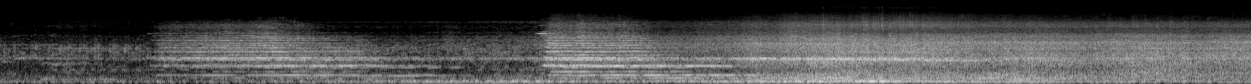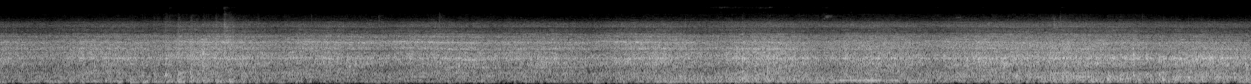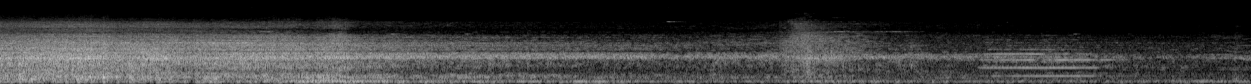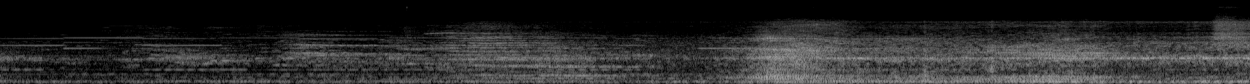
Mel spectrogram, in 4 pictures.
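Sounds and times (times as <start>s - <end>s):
train wheels rumbling on rails: 0.0s - 37.9s, 41.4s - 50.0s
locomotive air horn: 1.5s - 10.6s, 20.4s - 21.8s, 34.7s - 36.6s, 37.3s - 45.7s, 49.6s - 50.0s.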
